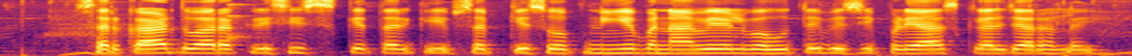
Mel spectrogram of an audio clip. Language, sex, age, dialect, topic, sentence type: Magahi, male, 18-24, Western, agriculture, statement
